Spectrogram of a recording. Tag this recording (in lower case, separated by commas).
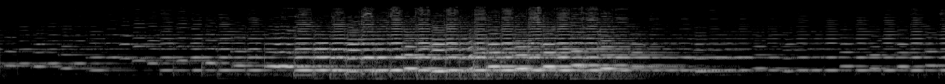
music, musical instrument, fiddle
